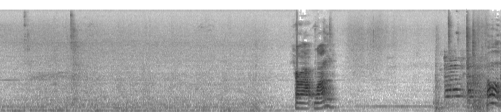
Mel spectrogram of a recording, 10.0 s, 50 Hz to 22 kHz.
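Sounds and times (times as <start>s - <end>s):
lift machinery hum: 0.0s - 6.1s.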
